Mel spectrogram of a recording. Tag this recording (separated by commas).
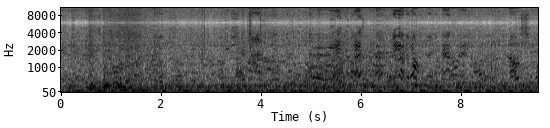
Sound effect, outside, urban or man-made, Speech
